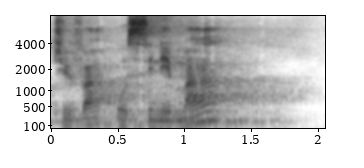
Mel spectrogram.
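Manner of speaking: "Tu vas au cinéma?" slow with a rising end on "cinéma"; question rise. Shown as a demonstration. Teacher repeats the question, rising slowly at the end. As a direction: lift the last word into a question. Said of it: "It is a question".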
